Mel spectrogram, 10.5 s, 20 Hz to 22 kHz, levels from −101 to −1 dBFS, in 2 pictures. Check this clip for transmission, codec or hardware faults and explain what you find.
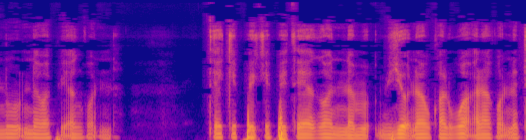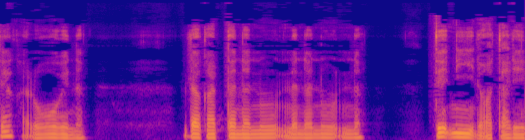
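The clip has one codec fault, pre-echo, which occurs twice in the speech. Pre-echo appears from 2.26 to 2.30 s and again from 7.51 to 7.55 s, spreading about 40 ms and 43 ms ahead of a sharp attack. The transform codec spreads quantisation noise across its whole block, so noise sized for the loud onset also fills the quiet stretch just before it. Each attack is preceded by a brief hiss and sounds softened and smeared.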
